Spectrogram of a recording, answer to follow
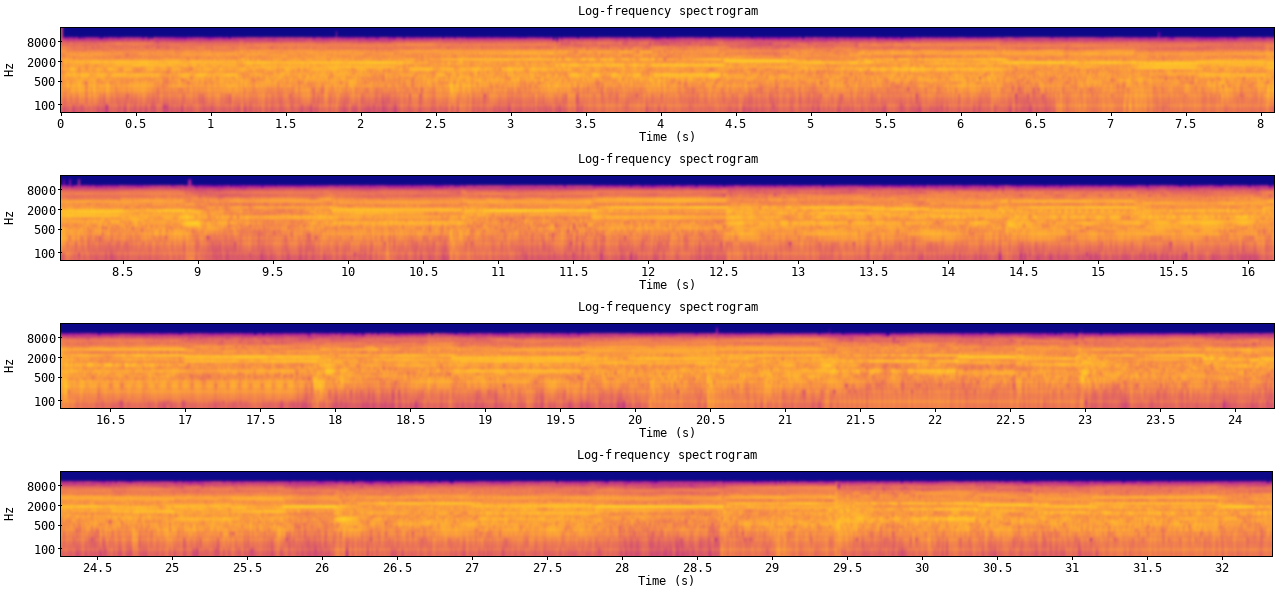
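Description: Live trad folk band playing a tune: a French bagpipe carries the melody over its steady drone, with a diatonic accordion, bass guitar notes coming and going underneath, and djembe hand drums.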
